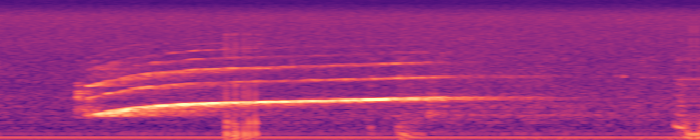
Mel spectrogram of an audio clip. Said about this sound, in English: Uh, that's a police car.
